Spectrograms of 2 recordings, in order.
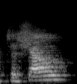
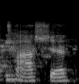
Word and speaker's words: Tasha: Is it Tasha or Tasho? It's Tasha. Is it Tasha?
